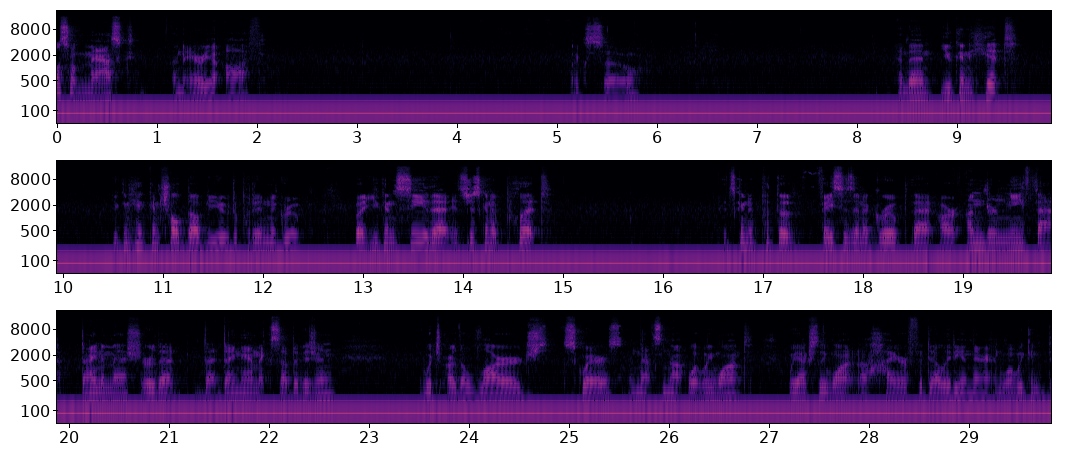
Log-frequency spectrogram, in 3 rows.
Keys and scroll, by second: 11.0 ctrl+w, 25.9 ctrl+z.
